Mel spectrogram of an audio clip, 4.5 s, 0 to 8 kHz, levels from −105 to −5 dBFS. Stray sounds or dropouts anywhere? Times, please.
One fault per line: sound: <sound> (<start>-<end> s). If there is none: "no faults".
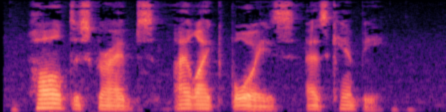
no faults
